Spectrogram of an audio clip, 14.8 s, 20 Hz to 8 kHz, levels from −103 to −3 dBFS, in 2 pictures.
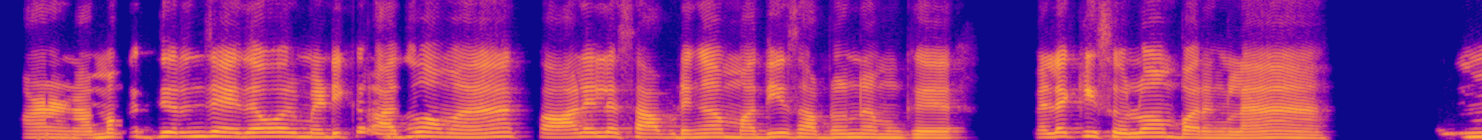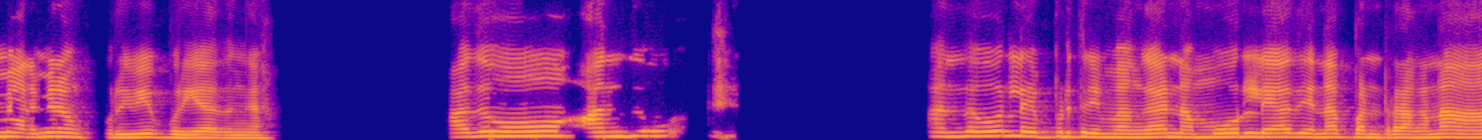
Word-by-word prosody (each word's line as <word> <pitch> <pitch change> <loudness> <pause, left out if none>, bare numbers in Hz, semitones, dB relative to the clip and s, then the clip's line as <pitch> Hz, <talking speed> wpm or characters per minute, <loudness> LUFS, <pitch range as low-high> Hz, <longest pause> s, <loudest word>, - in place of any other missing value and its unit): ஆனா 195 0 +3
நமக்கு 225 +6 -2
தெரிஞ்ச 245 +1 +1
ஏதோ 230 +1 +2
ஒரு 235 - 0
மெடிக்கல் 215 +1 0
அதுவும் 240 +5 0
அவன் 215 0 +2 0.3
காலையில 230 +4 +3
சாப்பிடுங்க. 205 0 +1
மதியம் 215 +3 0
சாப்பிடுங்கன்னு 200 +1 -1
நமக்கு 180 -1 -1 0.6
விளக்கி 240 +4 +3
சொல்லுவான் 225 0 +1
பாருங்களேன். 180 0 +2 0.9
உண்மையாலுமே 230 +1 0
நமக்கு 220 -1 -6
புரியவே 195 +2 0
புரியாதுங்க. 170 -2 -1 1.0
அதுவும் 265 +2 +2 0.2
அந்த 255 +1 0
ஊர் - - -12 1.3
அந்த 245 +2 -2
ஊர்ல 275 -2 +1
எப்படி 230 +1 -4
தெரியுமாங்க? 205 -1 +1
நம்ம 205 +1 -1
ஊர்லயாவது 220 0 +2
என்ன 210 +1 +1
பண்ணுறாங்கன்னா, 190 +1 0
215 Hz, 125 wpm, -24 LUFS, 195-235 Hz, 1.3 s, ஆனா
